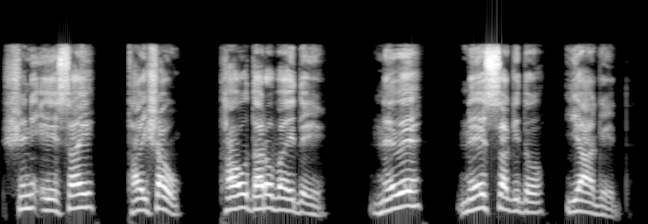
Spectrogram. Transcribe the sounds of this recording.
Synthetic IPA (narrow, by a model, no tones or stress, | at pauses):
ʃɪneːsɐj | t̪ɐjʃɐw | t̪ɐwd̪ɐɾɔbɐjd̪ɛʔeː | nɛwɛ | ne̞ːsːɐɡɪd̪ɔ | jaːɡe̞̰ːd̪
